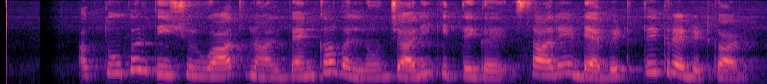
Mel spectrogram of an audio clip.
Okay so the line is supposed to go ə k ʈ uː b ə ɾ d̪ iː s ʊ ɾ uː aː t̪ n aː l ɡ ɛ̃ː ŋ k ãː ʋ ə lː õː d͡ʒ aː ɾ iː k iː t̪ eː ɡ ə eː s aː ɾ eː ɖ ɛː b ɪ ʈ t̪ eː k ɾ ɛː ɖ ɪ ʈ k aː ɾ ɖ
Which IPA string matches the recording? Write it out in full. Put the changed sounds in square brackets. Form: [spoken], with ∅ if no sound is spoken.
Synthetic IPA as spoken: ə k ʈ uː b ə ɾ d̪ iː [ʃ] ʊ ɾ uː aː t̪ n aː l [b] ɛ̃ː ŋ k ãː ʋ ə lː õː d͡ʒ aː ɾ iː k iː t̪ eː ɡ ə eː s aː ɾ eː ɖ ɛː b ɪ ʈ t̪ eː k ɾ ɛː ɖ ɪ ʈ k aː ɾ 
